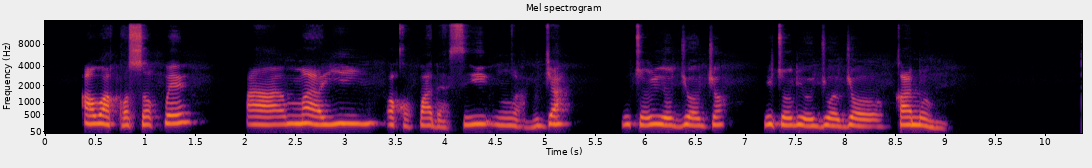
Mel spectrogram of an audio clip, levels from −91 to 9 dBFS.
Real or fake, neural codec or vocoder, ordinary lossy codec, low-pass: fake; autoencoder, 48 kHz, 32 numbers a frame, DAC-VAE, trained on Japanese speech; none; 14.4 kHz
